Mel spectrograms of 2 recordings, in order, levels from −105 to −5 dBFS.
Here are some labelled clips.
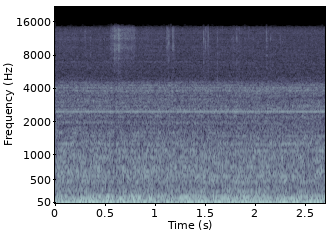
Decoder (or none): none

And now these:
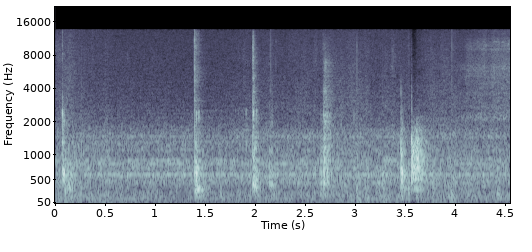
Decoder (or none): none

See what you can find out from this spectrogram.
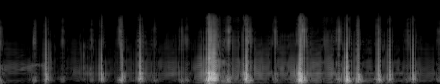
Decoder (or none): vocoder, BigVGAN v2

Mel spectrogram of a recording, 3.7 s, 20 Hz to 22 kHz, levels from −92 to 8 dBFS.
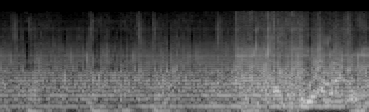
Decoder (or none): vocoder, BigVGAN v2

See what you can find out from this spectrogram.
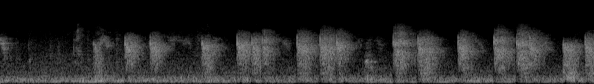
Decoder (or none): none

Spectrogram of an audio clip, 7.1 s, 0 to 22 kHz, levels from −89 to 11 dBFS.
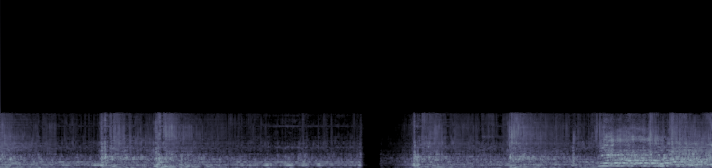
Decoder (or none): vocoder, BigVGAN v2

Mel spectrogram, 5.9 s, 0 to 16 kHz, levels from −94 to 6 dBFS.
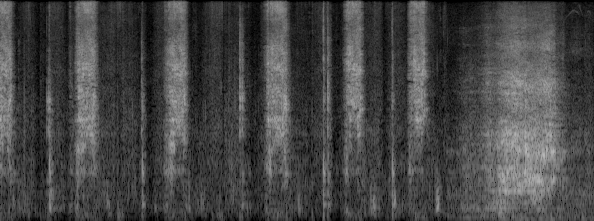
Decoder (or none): none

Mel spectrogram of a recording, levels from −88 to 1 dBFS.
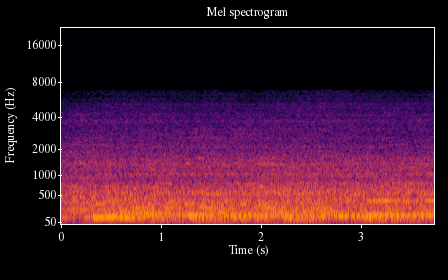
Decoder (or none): vocoder, BigVGAN v2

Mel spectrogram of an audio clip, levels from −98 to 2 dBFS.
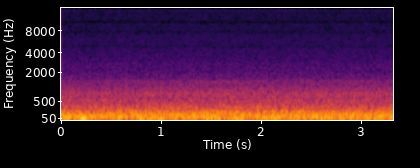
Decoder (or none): none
